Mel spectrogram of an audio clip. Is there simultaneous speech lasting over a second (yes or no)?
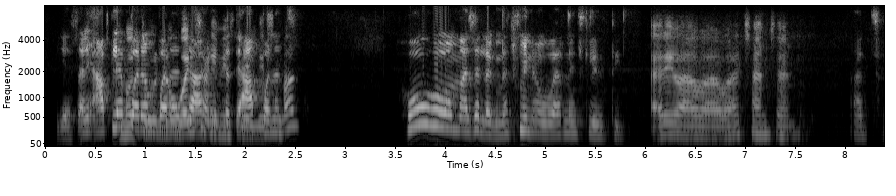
yes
